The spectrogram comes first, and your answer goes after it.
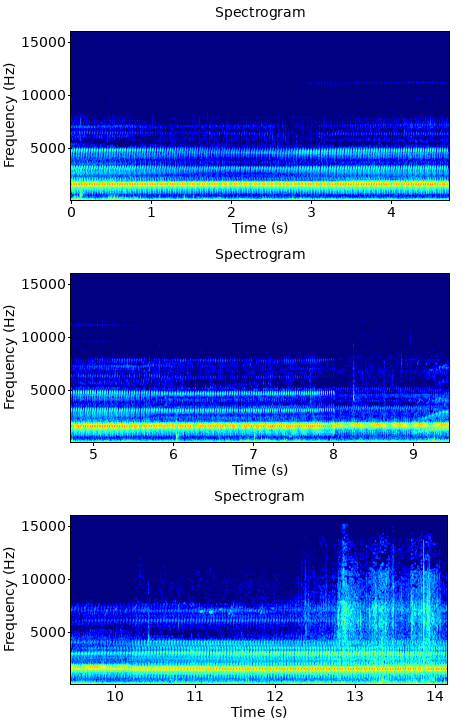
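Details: Several mating toads at the Guildwood waterfront trilling together: sustained, even, buzzy trills that overlap and shift slightly in pitch as one caller hands over to another, over constant low rumble, with a brief hiss at the end.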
